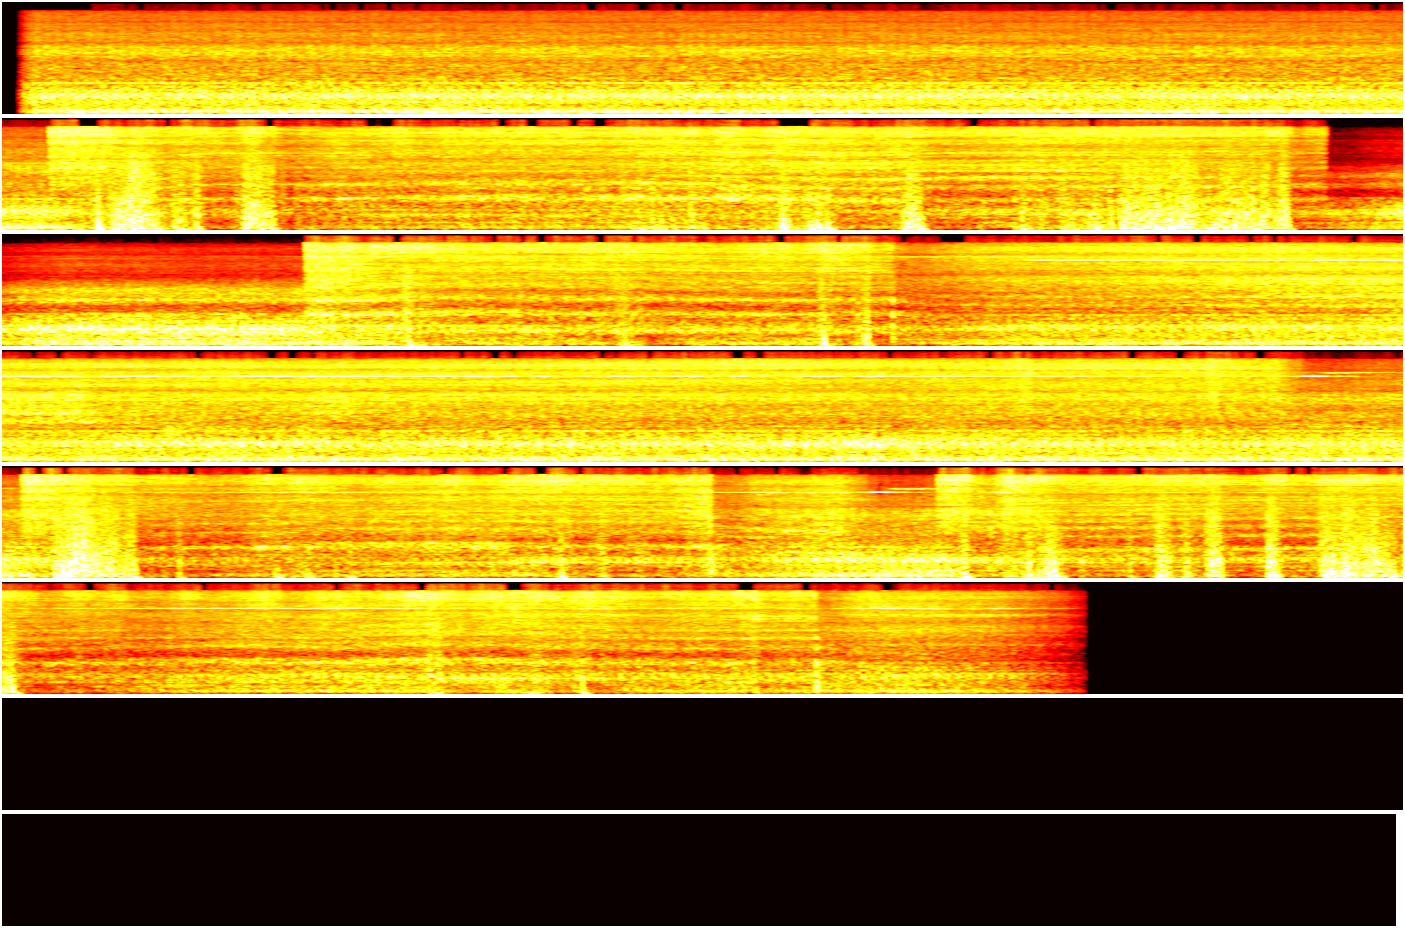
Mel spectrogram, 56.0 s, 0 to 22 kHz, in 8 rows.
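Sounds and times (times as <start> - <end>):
loud cutting hiss: 7.2 - 13.6, 15.5 - 40.4.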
